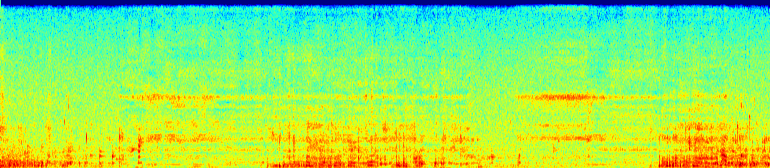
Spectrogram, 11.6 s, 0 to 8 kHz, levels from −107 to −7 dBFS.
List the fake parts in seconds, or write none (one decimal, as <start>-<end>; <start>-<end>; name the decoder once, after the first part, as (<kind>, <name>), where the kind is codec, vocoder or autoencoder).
1.8-7.0 (codec, SNAC); 8.8-10.9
